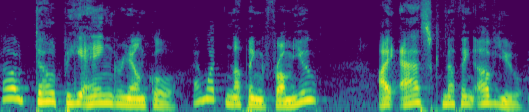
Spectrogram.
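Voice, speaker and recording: A man plays a cheerful young-spirited Victorian nephew in a radio drama. The voice is high and swoops around freely, with a hearty, friendly, warm-hearted manner. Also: sing-song, measured pace. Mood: pleading, good-natured.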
